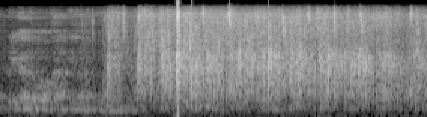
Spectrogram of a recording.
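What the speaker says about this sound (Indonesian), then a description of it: "Berikan tepuk tangan kita untuk Tuhan." A church congregation applauds during a service. After a quiet opening with a voice, the clapping swells and holds as a dense, close, steady roar, marked by one sharp click.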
